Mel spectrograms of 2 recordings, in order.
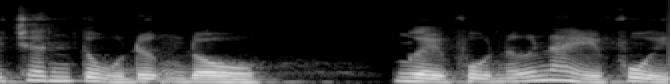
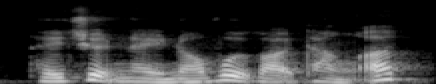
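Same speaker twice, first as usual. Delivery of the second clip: plain reading voice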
